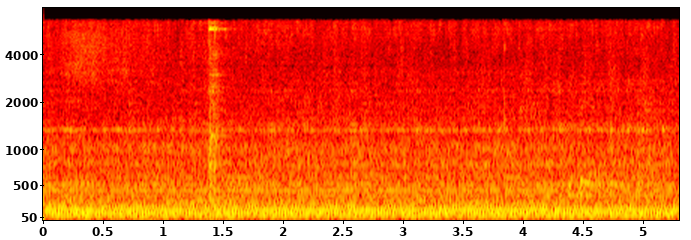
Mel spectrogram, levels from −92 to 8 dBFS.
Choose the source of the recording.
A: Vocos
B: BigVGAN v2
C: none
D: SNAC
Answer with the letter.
C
